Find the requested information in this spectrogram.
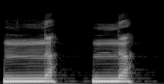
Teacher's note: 发呢的时候口腔小一些，往鼻腔靠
